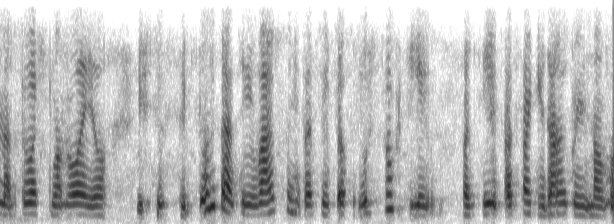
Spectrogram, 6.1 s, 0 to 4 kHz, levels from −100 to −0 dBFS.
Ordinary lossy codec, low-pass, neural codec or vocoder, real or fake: Opus, 24 kbps; 3.6 kHz; codec, 24 kHz, 1 kbps, SNAC; fake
